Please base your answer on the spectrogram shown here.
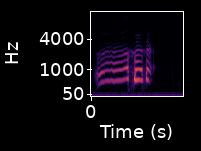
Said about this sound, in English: I'm getting kind of tired of this constant whining. What is going on? Change your diaper.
